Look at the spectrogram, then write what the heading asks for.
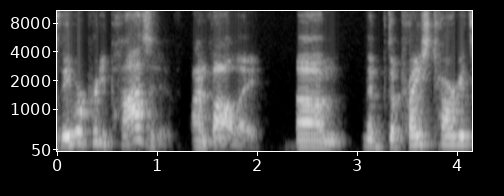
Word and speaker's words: Vale: a couple years ago it's uh it's called vale uh and it's spelled v-a-l-e but it's pronounced vale it's it's it's the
